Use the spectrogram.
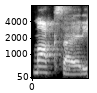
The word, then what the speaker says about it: Moxiety: I pronounce the X like in Fox. So Moxiety.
